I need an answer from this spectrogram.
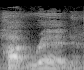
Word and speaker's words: Hatred: It's pronounced hot Okay. red. Hatred. Hot red. Hot red.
